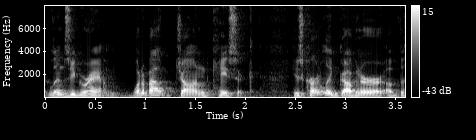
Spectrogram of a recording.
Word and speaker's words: Kasich: well he says uh what Kasich rhymes with basic and and I think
